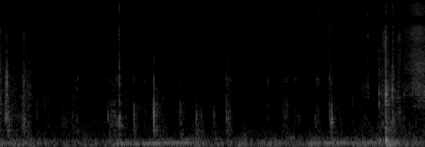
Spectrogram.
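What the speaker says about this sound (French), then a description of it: "j'ai envie de couper ce qui dépasse ici." Scissors snipping scraps of paper trimmed for a collage, a run of quick, soft, close cuts and rustles at an uneven rhythm, fairly quiet, with faint background noise.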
